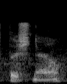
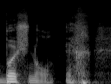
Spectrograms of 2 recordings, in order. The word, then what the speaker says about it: Bushnell: It is Bushnell. And I call him Bushnull when I introduce him on the st sometimes. I'll say Chad Bushnull. And um he gives me a look like you're mispronouncing my name, you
